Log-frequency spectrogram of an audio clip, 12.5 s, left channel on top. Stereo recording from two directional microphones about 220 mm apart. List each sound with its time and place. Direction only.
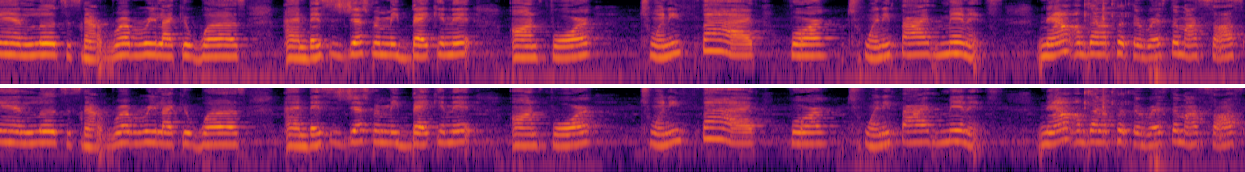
0.0 s a woman's voice: 40° left (ahead or behind)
